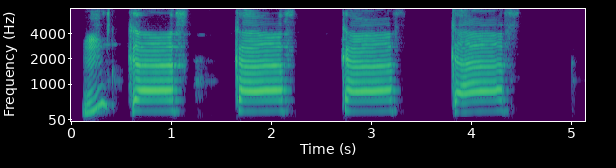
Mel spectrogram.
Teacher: کاف جو ہے سخت تالو سے، دیکھیں یہاں پر سخت تالو ہے.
